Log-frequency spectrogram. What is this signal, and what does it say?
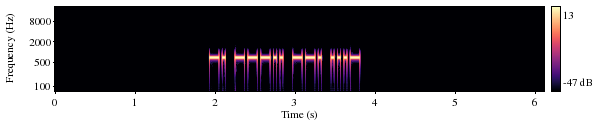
Morse code, heard as a keyed tone, about 32 wpm, 700 Hz. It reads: N8GV
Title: USA Call Signs - 4 Characters - Repeated 2x - 30wpm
